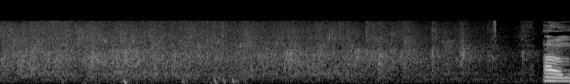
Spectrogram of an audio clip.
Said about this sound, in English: Come on, why don't you clap your hands for the Word of God?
